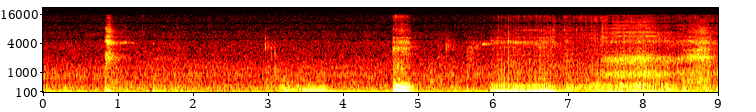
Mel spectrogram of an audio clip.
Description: Cutie, my English Bulldog, is using my daughter as a pillow, and is sound asleep, snoring so peacefully (we thought this was funny).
